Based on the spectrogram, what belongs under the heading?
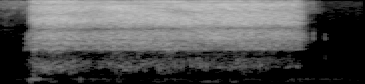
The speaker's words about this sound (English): Take a deep breath here, breathing in,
